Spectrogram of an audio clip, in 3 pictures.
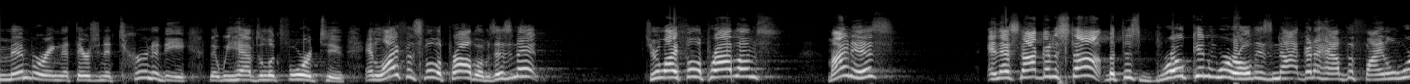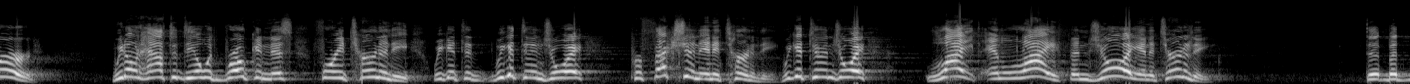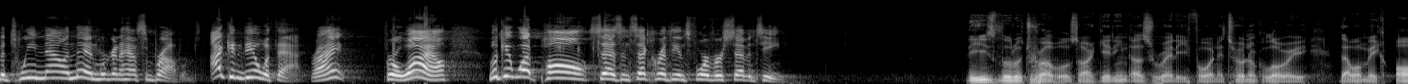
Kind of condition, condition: setting, large echoing room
